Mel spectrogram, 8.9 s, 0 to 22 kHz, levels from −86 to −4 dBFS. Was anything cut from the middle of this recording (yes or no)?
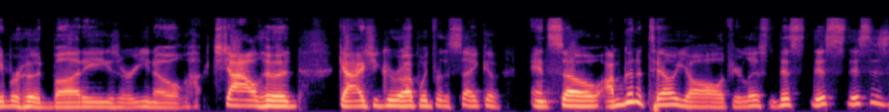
yes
